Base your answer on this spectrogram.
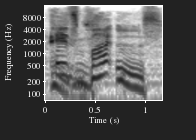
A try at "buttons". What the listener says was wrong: T. You got to say a T.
